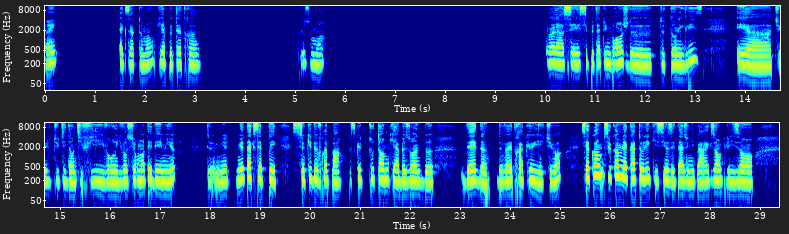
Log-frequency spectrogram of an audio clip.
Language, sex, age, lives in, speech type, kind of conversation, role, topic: French, female, 40-44, United States, conversation, unstructured, none, Comment la religion peut-elle unir ou diviser les gens ?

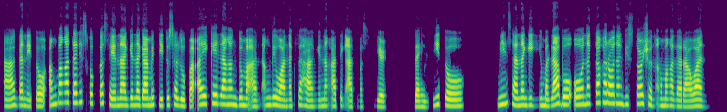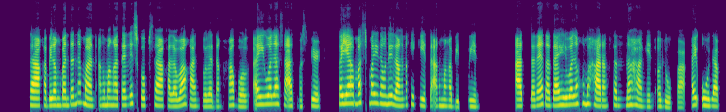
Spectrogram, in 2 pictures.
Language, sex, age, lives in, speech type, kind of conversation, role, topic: Filipino, female, 25-29, Philippines, read, expert-assistant, expert, Paano gumagana ang mga telescope sa pagtingin sa kalawakan?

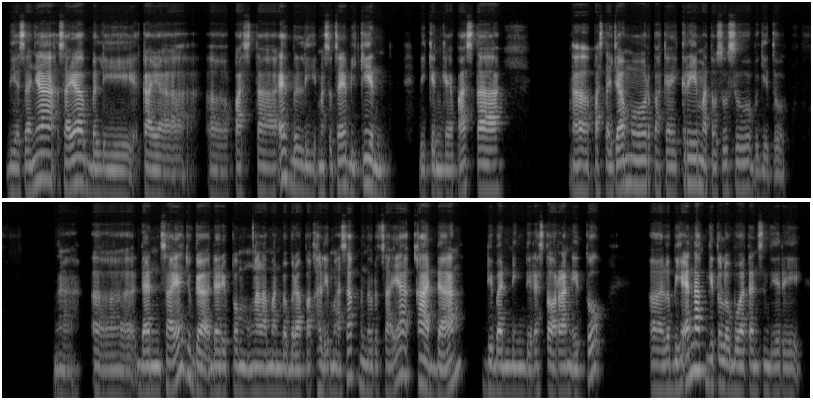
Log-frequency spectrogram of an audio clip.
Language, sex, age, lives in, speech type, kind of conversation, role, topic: Indonesian, male, 20-24, Indonesia, conversation, unstructured, none, Bagaimana kamu memutuskan apakah akan makan di rumah atau di restoran?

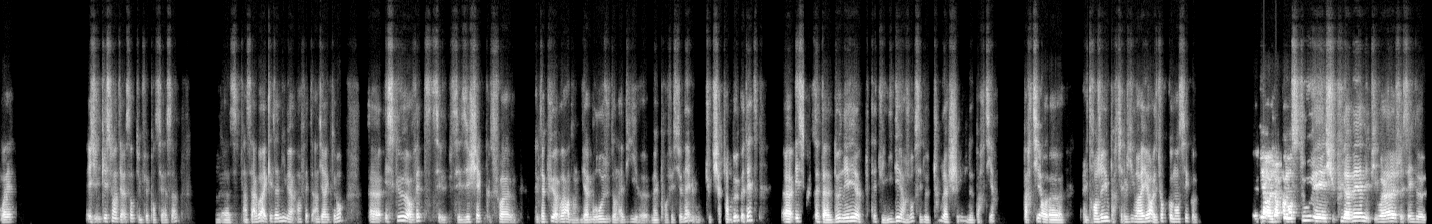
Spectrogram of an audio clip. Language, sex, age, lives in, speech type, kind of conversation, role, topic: French, male, 35-39, France, conversation, podcast, host, Comment gères-tu le sentiment d’échec quand une expérimentation échoue ?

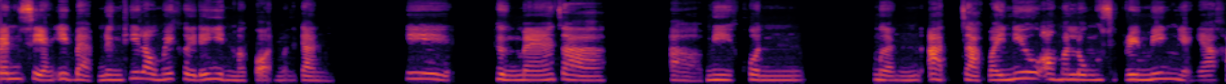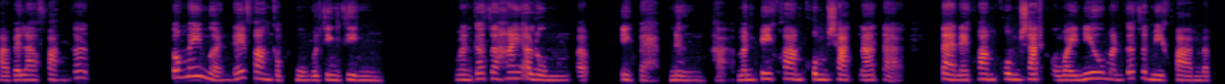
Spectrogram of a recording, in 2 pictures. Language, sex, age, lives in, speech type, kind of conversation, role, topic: Thai, female, 30-34, Thailand, conversation, unstructured, none, คุณคิดว่าเพลงมีบทบาทอย่างไรในชีวิตประจำวัน?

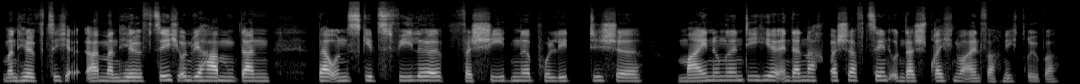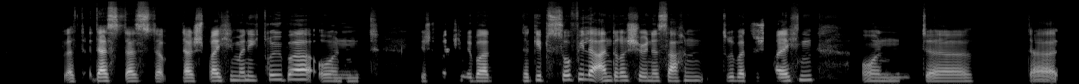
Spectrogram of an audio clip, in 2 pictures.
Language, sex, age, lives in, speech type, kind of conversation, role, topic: German, female, 55-59, United States, conversation, unstructured, none, Was macht eine gute Nachbarschaft für dich aus?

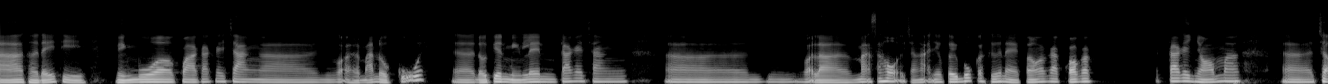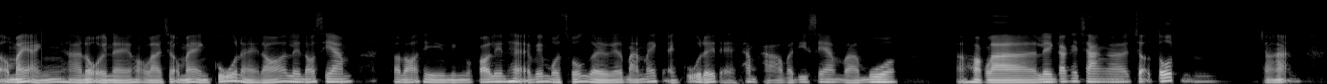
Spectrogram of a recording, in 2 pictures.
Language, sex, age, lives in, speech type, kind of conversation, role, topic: Vietnamese, male, 30-34, Vietnam, conversation, podcast, guest, Bạn thích chụp ảnh thì thường chụp những gì?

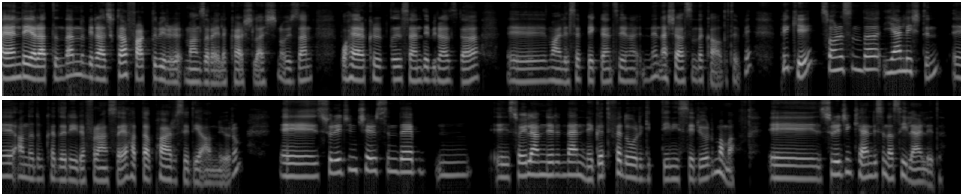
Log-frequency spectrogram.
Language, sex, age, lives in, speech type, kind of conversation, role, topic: Turkish, female, 40-44, Portugal, conversation, podcast, host, Bir kararının beklemediğin sonuçlar doğurduğu bir anını anlatır mısın?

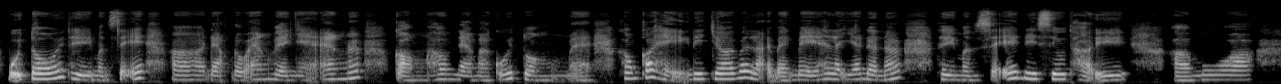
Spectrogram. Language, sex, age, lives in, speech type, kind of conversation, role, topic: Vietnamese, female, 25-29, Japan, conversation, advice, user, Làm sao để nhận biết rõ hơn tín hiệu đói và no của cơ thể khi ăn?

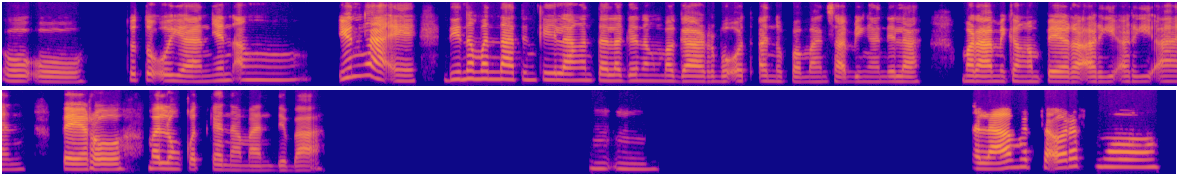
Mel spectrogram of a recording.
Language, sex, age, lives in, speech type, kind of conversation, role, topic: Filipino, female, 30-34, Philippines, conversation, unstructured, none, Paano mo pinapahalagahan ang mga simpleng bagay sa buhay?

